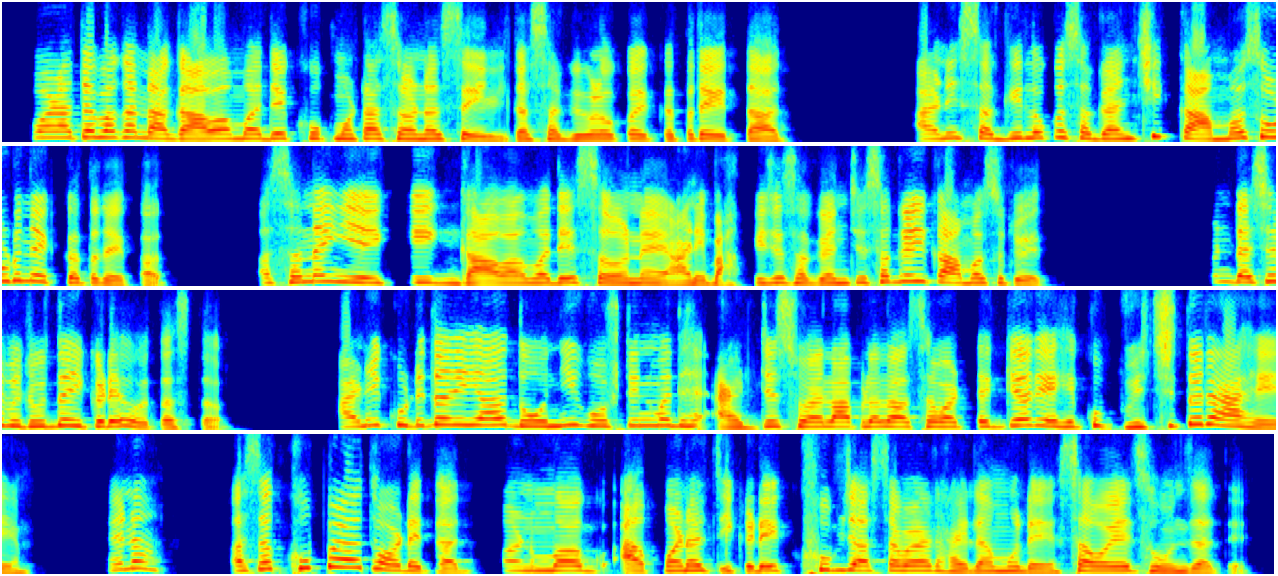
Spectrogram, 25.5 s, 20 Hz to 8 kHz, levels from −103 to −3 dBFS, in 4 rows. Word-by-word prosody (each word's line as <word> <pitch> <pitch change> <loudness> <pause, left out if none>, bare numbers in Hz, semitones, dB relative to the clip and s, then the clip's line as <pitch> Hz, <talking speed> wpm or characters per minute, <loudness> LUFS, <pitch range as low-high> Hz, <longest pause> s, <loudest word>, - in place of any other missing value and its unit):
पण 330 0 0
आता 335 +2 +2
बघा 345 0 +2
ना, 295 -4 +3
गावामध्ये 260 +3 +3
खूप 280 -2 -4
मोठा 270 +1 +2
सण 255 -2 +1
असेल. 235 -5 0
तर 225 - +2
सगळी 230 0 -1
लोकं 235 +1 -1
एकत्र 230 +1 -2
येतात 220 -3 +1 0.7
आणि 270 +5 -2
सगळी 285 0 -1
लोकं 315 +3 0
सगळ्यांची 270 +3 0
कामं 285 0 +3
सोडून 370 0 +2
एकत्र 270 -8 -1
येतात. 195 - -4 0.5
असं 305 +5 -2
नाहीये, 315 -5 +2
की 285 +4 -2 0.2
गावामध्ये 230 +4 +2
सण 230 -3 0
आहे 225 -2 +1
आणि 200 +1 0
बाकीच्या 215 +6 -3
सगळ्यांची 245 +2 -1
सगळी 345 +4 +2
कामं 265 -6 +2
सुरू 245 -3 -4
आहेत. 180 -3 -4 0.8
पण 330 -1 -10
त्याच्याविरुद्ध 310 -1 +1
इकडे 295 -3 +3
होत 235 -8 -2
असतं 210 - -4 0.7
आणि 300 +6 -1
कुठेतरी 370 +1 +2
या 365 0 +3
दोन्ही 300 +3 +2
गोष्टींमध्ये, 325 0 -1
ॲडजस्ट 220 +8 -1
व्हायला 275 -1 +3
आपल्याला 275 0 +2
असं 265 +1 -1
वाटतं, 260 +1 -1
की 330 - +3
अरे, 335 -3 +3
हे 265 -2 -1
खूप 330 -8 -3
विचित्र 310 - +1
आहे, 225 -10 +2 0.5
है 320 - -3
ना? 395 -2 -1 0.4
असं 365 +7 +1
खूप 420 +4 0
वेळा 455 -1 +5
थॉट 290 -5 +1
येतात. 210 -4 -1 0.2
पण 275 -1 -4
मग 275 -2 +2 0.2
आपणच 270 +5 0
इकडे 250 +1 +1 0.2
खूप 320 -3 0
जास्त 285 -1 +1
वेळा 275 -1 +2
राहिल्यामुळे, 230 -2 0
सवयच 250 -2 +2
होऊन 215 -2 +1
जाते. 200 -3 -5
270 Hz, 175 wpm, -22 LUFS, 235-310 Hz, 0.8 s, वेळा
